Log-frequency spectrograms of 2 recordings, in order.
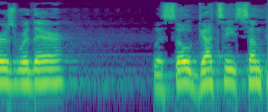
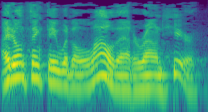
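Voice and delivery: indignant; 7 dB louder than usual. Retold or imitated. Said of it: "gets this really indignant look on her face and says".

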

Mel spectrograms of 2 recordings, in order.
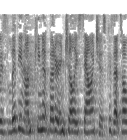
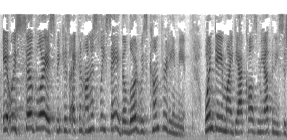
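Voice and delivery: ordinary delivery

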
